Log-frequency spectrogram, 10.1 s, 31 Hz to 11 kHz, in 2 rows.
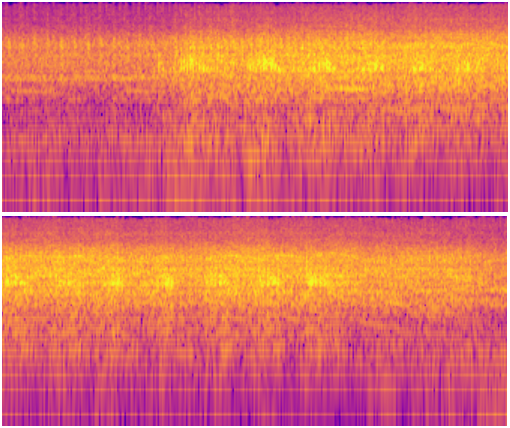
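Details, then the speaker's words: BMW E30 with M20 inline-six, first start after sitting over five years, warming up: smooth idle with light regular puffing tick about twice a second; owner suspects a minor exhaust leak. "sounds like it might have a bit of an exhaust leak but nothing major"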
